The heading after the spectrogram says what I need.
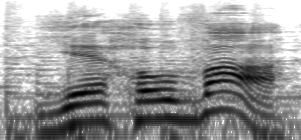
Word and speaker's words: Yehovah: a graphic that illustrates this li olam has the same vowels as yehovah which are the vowels he's telling us the statement this is my name forever is itself a hint at the true pronunciation of the name now now i have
